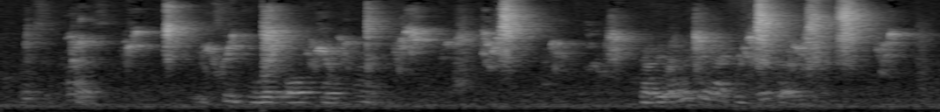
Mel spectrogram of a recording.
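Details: Pet budgerigar talking: fast, chattering mimicked speech with warbling voiced stretches broken by sharp, hissy high chirps, all run together in an irregular stream indoors.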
